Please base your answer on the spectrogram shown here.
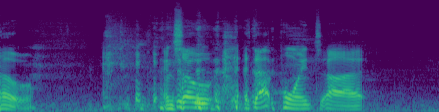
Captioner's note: all laughing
